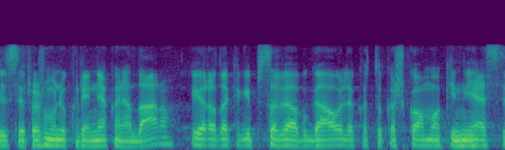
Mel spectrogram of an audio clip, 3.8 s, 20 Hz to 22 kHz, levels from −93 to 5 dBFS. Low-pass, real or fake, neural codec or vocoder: 7.2 kHz; real; none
